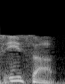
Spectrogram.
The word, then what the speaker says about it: Aesop: It's always kind of a silent A, too. Even though it's Aesop's fables, it's like... It's not really like Aesop. – It's Aesop. – Right. – Aesop. Right. – It should be the A is silent.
